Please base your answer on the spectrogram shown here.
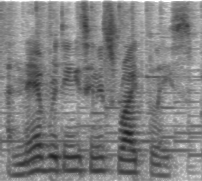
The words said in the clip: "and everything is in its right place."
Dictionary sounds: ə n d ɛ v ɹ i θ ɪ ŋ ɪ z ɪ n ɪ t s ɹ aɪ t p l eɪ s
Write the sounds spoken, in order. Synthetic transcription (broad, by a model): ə n ɛ v ɹ i θ ɪ ŋ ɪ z ɪ n ɪ t s ɹ aɪ t p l eɪ s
